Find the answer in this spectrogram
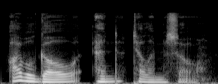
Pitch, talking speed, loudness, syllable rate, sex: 125 Hz, 190 wpm, -16 LUFS, 3.9 syllables/s, male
